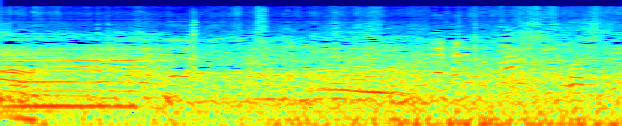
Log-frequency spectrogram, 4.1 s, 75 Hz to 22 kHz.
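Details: Cow with calf at Ambari livestock market, Dinajpur, Bangladesh, on June 6, 2025; a steady, low, drawn-out moo opens, followed by fainter lowing under continuous crowd chatter and market din.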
